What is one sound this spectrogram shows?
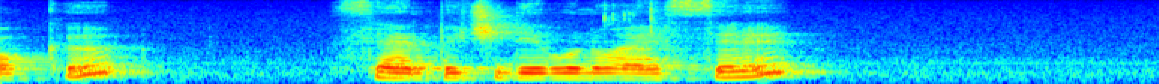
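A woman speaks softly and close to a microphone.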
